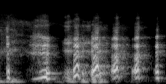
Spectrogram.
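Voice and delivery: high burst of real laughter; high-pitched real laugh. Real, not acted. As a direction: crack up laughing. Laughing at the story.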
